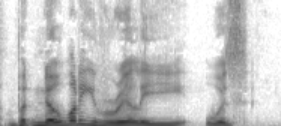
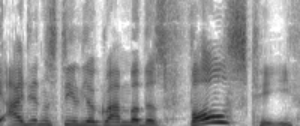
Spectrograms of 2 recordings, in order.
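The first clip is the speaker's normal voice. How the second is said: false punched, louder, slow; louder and slow, weight on false; stress on FALSE; 6 semitones higher, 6 dB louder than usual. Shown as a demonstration. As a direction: lean hard on false as if they were real. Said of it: "a very different crime".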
